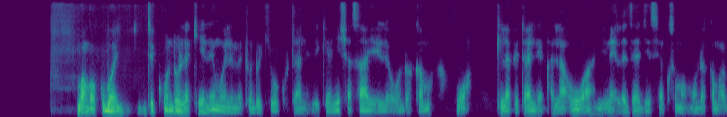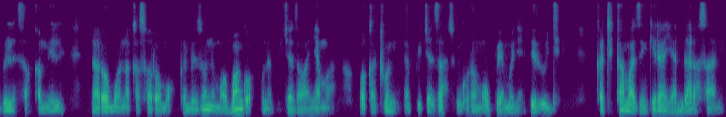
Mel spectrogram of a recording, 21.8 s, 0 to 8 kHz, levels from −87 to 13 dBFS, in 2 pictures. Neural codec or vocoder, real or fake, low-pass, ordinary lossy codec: codec, 24 kHz, 0.9 kbps, DualCodec; fake; 7.2 kHz; MP3, 64 kbps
